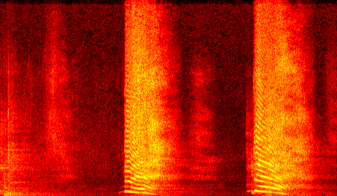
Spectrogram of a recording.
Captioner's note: grunting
